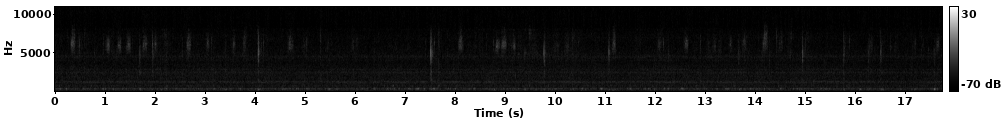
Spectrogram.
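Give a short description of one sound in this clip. A stylus taps and scratches softly on a drawing tablet.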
